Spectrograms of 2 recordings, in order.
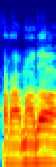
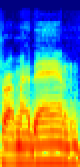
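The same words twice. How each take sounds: First: The word is pronounced with Arabic sounds. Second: The word is pronounced with English sounds. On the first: The speaker calls it right. "we say it in Arabic" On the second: The speaker calls it wrong. "not Ramadan"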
